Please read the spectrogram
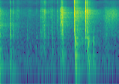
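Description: Handling noise of a phone being adjusted on a hard countertop: a string of irregular clicks and knocks, the loudest a little past halfway.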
